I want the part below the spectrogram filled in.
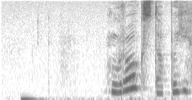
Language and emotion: Russian, sad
